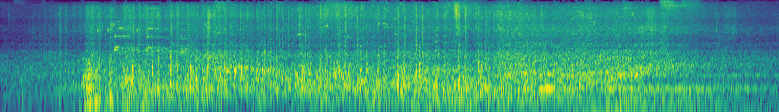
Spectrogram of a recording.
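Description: An NJ Transit Multilevel push-pull commuter train passing close by, led by its cab car. The rumble rises sharply about two seconds in, and the wheels clack rapidly over the rails as the double-deck coaches go by. Near the end a steady hum comes in as the locomotive pushing at the rear passes, and the sound then fades.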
